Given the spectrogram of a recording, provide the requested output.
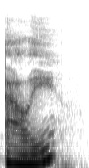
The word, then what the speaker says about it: Ally: My mom gave me an unusual spelling, A-L-L-Y-S-O-N. So my nickname, Allie, is spelled A-L-L-Y. It's also can be pronounced ally.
